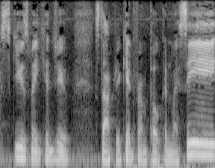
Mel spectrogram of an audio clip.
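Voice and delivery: ordinary talk

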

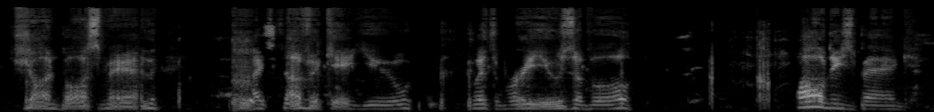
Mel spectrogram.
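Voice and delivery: furry, puppet-style monster voice. On a show episode, a speaker keeps a running bit going in Cookie Monster voice. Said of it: "Why is he Cookie Monster all of a sudden?".

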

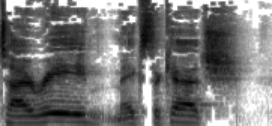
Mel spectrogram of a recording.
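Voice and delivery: flat monotone announcer voice. Speaker recalling a football broadcast call, doing Joe Buck flat monotone. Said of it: "His same monotone that he keeps for the entire game".

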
